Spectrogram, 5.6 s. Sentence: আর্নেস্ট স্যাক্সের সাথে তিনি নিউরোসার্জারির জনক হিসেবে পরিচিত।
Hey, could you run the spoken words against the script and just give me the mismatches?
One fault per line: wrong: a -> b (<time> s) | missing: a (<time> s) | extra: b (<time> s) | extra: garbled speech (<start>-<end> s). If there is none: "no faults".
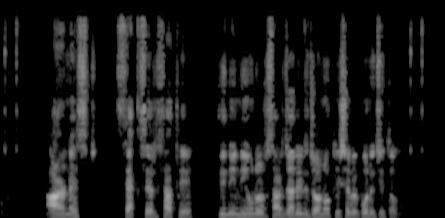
no faults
